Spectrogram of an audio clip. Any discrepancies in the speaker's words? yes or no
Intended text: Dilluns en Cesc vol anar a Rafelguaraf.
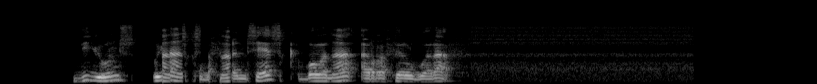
yes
